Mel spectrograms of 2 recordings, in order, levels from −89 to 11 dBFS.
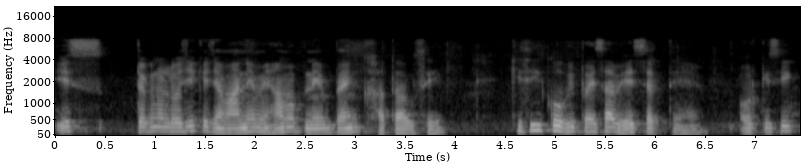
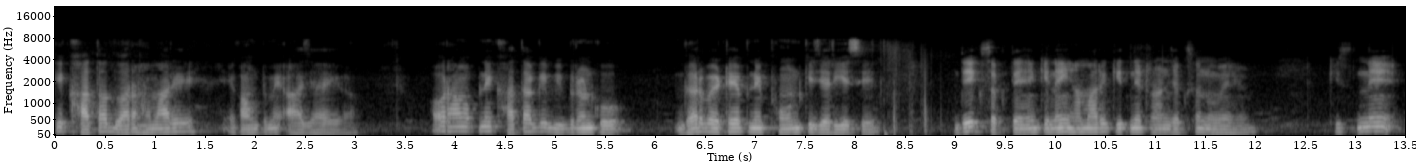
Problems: none marked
